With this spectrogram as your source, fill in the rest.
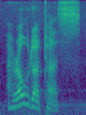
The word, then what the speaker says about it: Herodotus: The classicist is pacing the tent, reading Herodotus Herodotus. Yeah. That's the English pronunciation anyway.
